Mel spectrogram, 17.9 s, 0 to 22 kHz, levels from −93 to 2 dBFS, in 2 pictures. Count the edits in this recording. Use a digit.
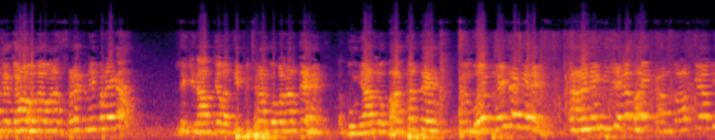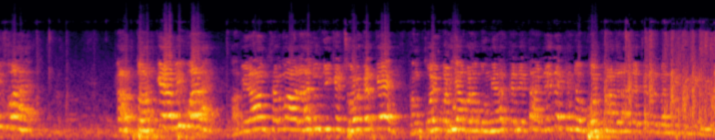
0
